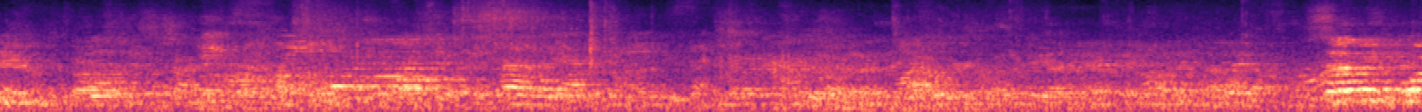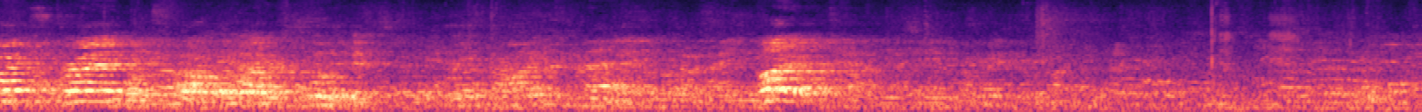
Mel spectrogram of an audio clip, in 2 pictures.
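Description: Several men talk together in a large echoing hall.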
